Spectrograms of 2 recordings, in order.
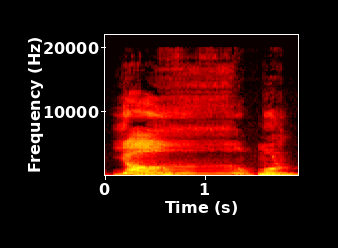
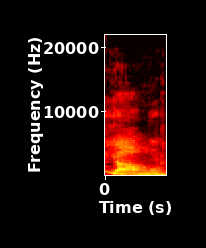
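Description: First: The middle g is pressed into a throaty sound. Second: The middle g sound is barely pronounced. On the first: "bu gayn harfini bastırmak için yağmur demeni istiyorum" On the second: "Türkçe'de biz bunu yağmur diyoruz"

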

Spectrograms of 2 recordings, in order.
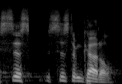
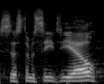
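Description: First: The ending is said as one word. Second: The ending is said as separate letters.

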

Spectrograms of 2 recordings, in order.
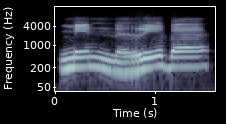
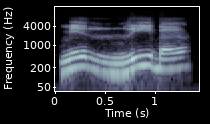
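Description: First: The n is pronounced clearly before the r. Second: The n merges fully into the following r. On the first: The speaker calls it wrong. "jangan dibaca min riba" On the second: The speaker calls it right. "nun matinya dimasukkan ke dalam huruf ro"

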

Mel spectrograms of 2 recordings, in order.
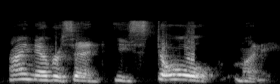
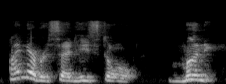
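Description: First: The word 'stole' is stressed. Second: The word 'money' is stressed.

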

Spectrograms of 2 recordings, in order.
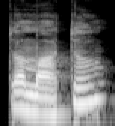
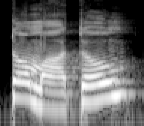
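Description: First: The word is said quieter still. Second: The word is said loudly. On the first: "тихіше" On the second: "Голосно"

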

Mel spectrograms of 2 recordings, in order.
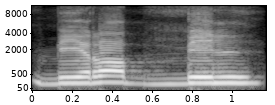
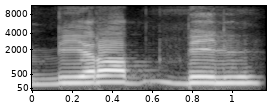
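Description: The two takes are said the same way.

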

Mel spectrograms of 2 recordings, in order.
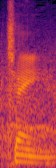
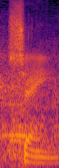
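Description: First: The name is said as Shane. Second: The name is said as Shane.

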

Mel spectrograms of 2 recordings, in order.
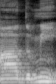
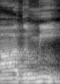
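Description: The two takes are said the same way.

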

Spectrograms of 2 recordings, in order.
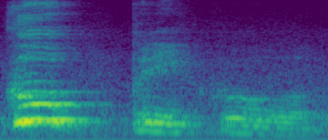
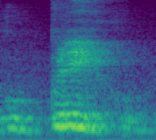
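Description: First: The stress is on the first syllable. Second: The stress is on the second syllable. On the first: The speaker calls it right. "sempre vai ser proparoxítona" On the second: The speaker calls it wrong. "não é hidróxido cupríco"

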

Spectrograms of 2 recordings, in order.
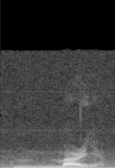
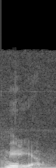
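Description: First: The name begins with a 'ma' sound. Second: The name begins with a 'mi' sound. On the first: The speaker calls it right. "the name is pronounced as Mariam" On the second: The speaker calls it wrong. "you made reference to the distinguished Senator Omar Sheikh Mariam as Miriam"

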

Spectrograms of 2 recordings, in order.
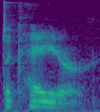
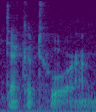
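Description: First: It is said with an American southern drawl. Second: It is said with a European-style pronunciation. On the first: "the American pronunciation would be Decatur. You gotta almost say it with a southern drawl" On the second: "if you were to pronounce this in any European language or in Europe, the accent would be Decatur"

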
